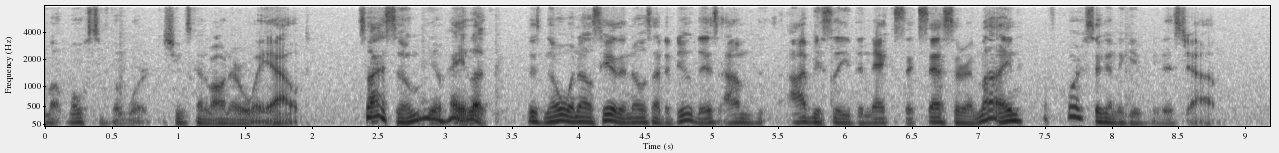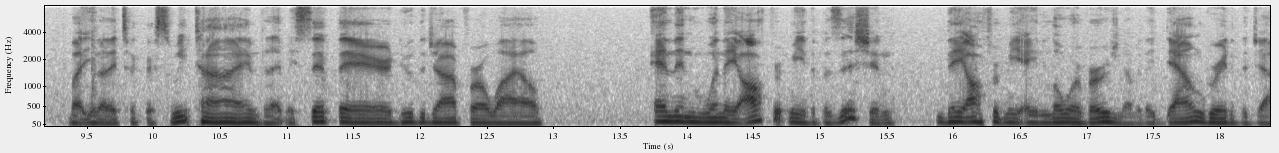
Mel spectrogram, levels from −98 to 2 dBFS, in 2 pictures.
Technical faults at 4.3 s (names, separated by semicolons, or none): none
